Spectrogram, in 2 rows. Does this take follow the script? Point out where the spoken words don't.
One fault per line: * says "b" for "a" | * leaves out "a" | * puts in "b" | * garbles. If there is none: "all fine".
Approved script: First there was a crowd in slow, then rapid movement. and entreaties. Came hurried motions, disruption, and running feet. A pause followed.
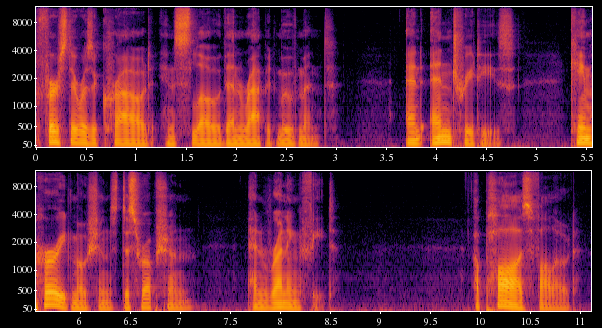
all fine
